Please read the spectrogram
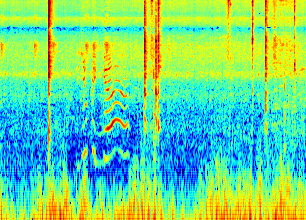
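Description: Spoons clicking sharply against plates a few times as two people eat, over a steady low wind rumble on the microphone. A short wavering hum from a voice comes about two seconds in.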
